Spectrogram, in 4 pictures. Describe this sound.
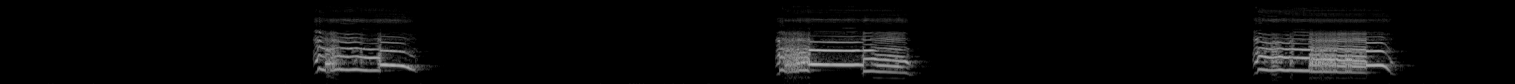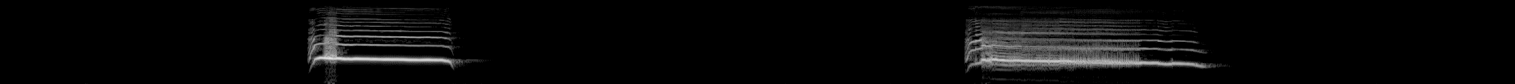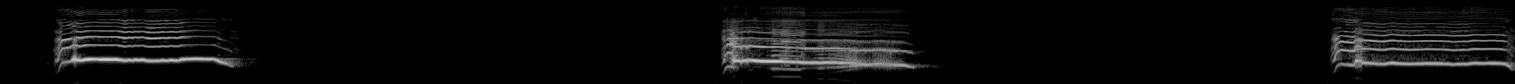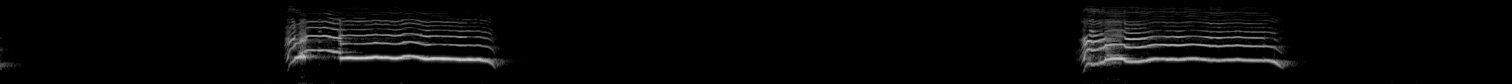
Multiple female screams with slightly differing timbres. Great for layering.
Recorded with the Rode NT3 condenser microphone into Cubase.
hell, anger, shout, scream, yelling, scary, haunted, nightmare, evil, terror, sinister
